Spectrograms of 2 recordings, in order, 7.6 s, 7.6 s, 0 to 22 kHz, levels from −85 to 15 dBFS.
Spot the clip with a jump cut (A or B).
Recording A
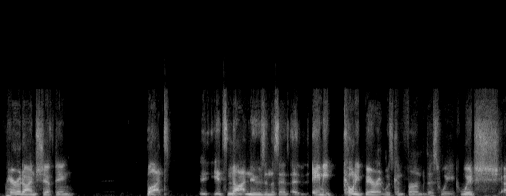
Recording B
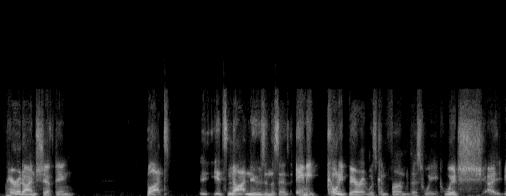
B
